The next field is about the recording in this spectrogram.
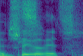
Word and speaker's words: Slivovitz: But that's the pronunciation is the Slivovitz. – Slivovitz. Yeah. So it's pronounced like it's a TZ at the end.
